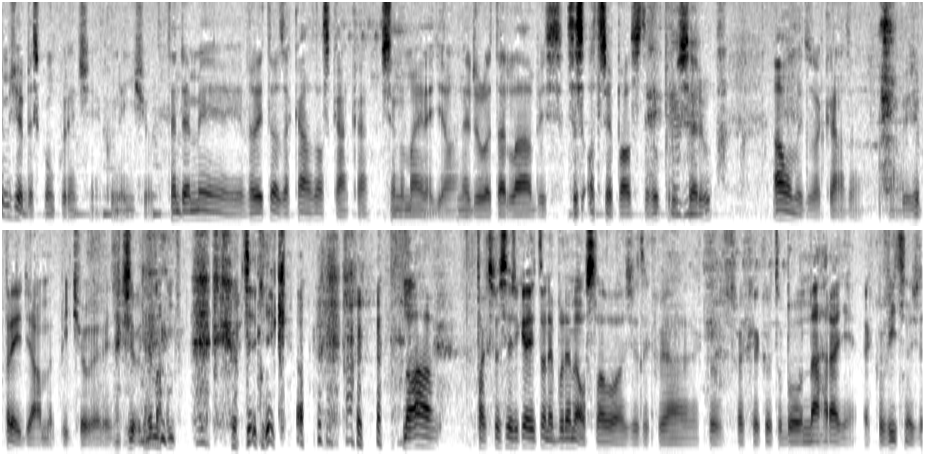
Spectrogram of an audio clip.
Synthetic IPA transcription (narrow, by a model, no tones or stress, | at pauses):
ɪmʒɛbɛskoŋkuɾɛnt͡ʃɲɛ̰ja̰konɛ̰ɲiʒɪvo̰t̪at̪ɛndɛnmɪvɛlɪt̪ɛlzakaːzalskaːŋkḁsɛmnomaːɪnɛ̰ɟɛ̰la̰nɛdolɛt̪adlabɪssɛsʔot̪r̝̥ɛpalst̪oɦopɾusɛɾu | ʔaonmɪt̪oza̰ka̰ːza̰laʒɛpɾɛjt̪ɟɛla̰ːmɛpit͡ʃovɛ̰nɪt̪aɡʒɛnɛmaːmxoɟɪt̪ɲɪkʰam | noʔapaksmɛsɪrikalɪɛt̪onɛbudɛmɛoslavovat̪ʒɛt̪akoaːjakofakjakot̪obɪlonaɦɾaɲɛ̰jakoviːt͡snɛʒ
